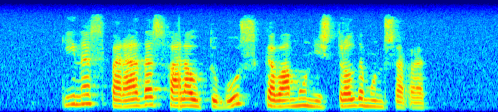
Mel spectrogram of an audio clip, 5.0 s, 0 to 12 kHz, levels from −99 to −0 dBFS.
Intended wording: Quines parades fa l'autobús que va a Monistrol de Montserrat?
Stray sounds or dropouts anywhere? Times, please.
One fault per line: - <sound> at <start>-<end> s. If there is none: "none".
none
